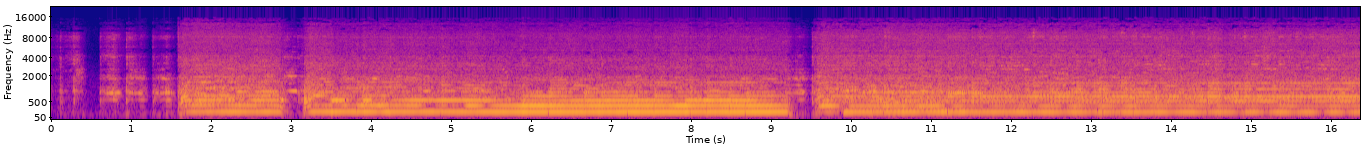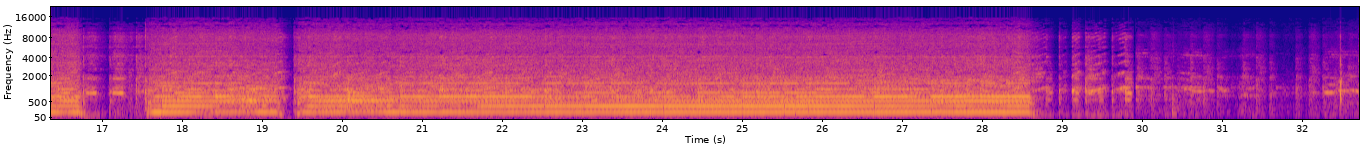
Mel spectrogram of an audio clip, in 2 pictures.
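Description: Hand-held immersion (stick) blender running in a tall beaker of cream mixture: a loud, steady motor hum that starts about two seconds in, cuts out briefly four times, and stops near the end.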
